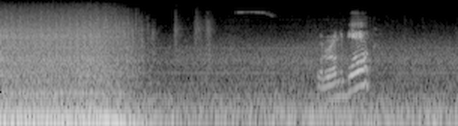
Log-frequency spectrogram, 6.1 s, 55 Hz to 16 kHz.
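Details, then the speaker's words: 1957 Chevy Bel Air V8, revived after sitting in a field, oil pressure and fuel system fixed: deep even rumble for about two seconds before cutting out; quiet motor with good oil pressure, possibly a mild cam; normal running. "got lots of oil pressure motor seems pretty quiet sounds like it might have a bit of a camshaft in it"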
